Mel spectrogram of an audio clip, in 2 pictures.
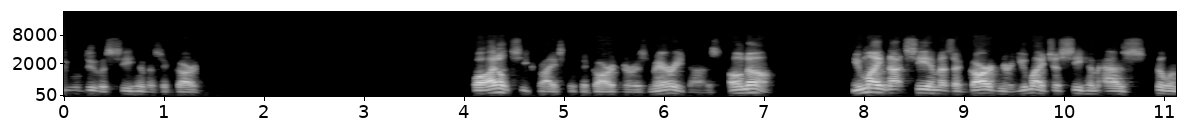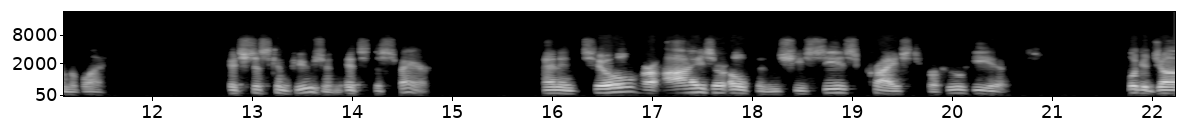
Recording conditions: large echoing room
